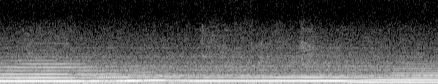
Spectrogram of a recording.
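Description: Symphony orchestra playing a soft passage: a slow line of long held notes that step to a new pitch every second or two, with a lower note coming in near the end.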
